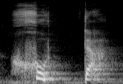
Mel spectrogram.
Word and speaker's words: skjorta: And in most part of Stockholm, we pronounce this combination, SKJ, as the Juan sound, or I have something stuck in my throat sound. So remember, it should sound more like skjorta.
